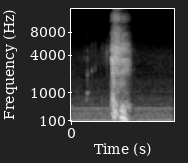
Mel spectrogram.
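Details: A single extremely forceful adult sneeze, a sharp explosive burst lasting about a quarter second.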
